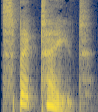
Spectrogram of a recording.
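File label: "spectate", English, British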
